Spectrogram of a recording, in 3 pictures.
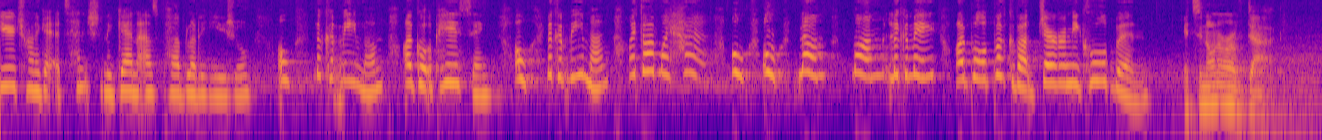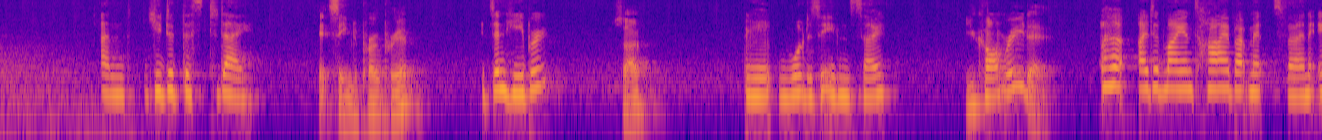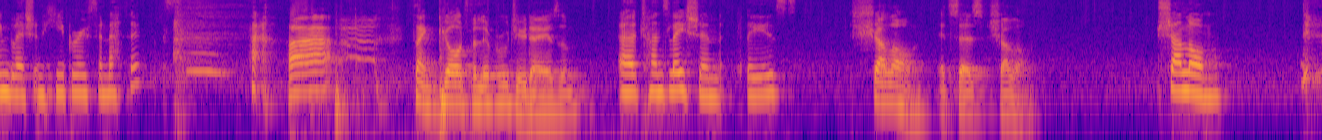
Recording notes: Yom Kippur night. There is a storm outside. By the light of a memorial candle.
